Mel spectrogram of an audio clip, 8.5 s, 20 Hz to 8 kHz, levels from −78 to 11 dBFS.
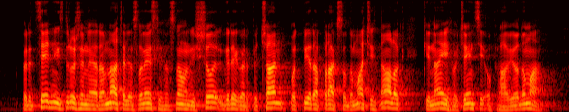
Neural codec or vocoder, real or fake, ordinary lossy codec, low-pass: none; real; none; none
